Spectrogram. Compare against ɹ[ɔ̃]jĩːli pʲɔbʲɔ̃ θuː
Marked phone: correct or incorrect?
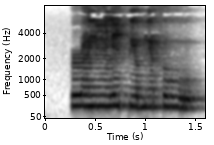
incorrect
